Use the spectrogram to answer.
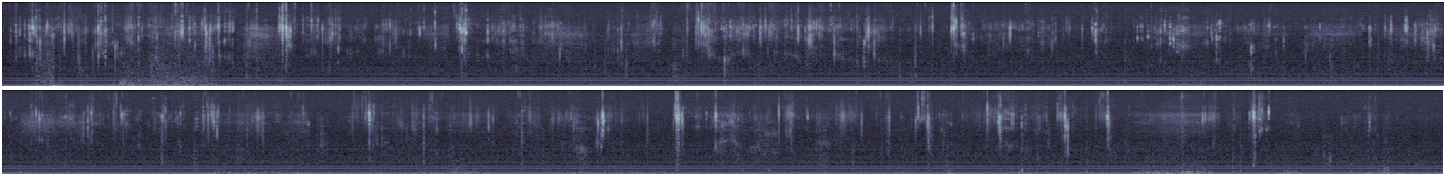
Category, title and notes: Sound effects > Animals
Created by Audacity. Enjoy!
